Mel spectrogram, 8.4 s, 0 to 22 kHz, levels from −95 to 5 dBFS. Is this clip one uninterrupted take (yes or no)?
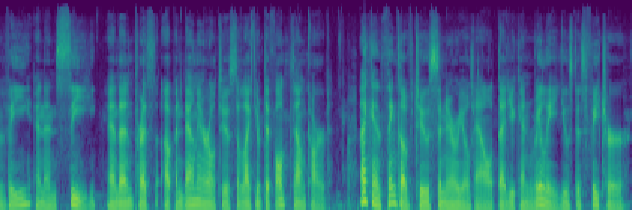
no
